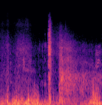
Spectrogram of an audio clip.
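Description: A shotgun fires a single loud shot outdoors.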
